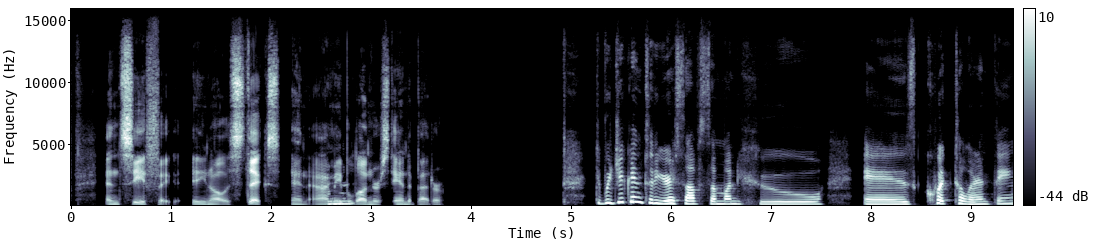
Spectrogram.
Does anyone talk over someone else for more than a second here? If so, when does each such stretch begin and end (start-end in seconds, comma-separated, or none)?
none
